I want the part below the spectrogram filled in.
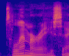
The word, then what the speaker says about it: telomerase: Telomerase actually is how it's pronounced.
